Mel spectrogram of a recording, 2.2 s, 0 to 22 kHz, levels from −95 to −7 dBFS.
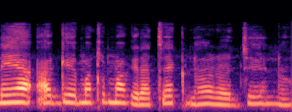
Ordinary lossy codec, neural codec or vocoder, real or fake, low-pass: none; vocoder, 22.05 kHz, 80 mel bands, HiFi-GAN; fake; none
